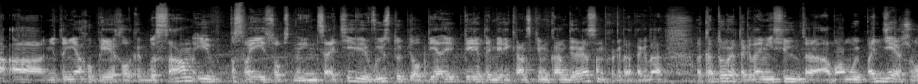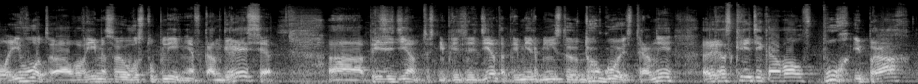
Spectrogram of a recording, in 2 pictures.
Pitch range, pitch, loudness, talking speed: 110-125 Hz, 115 Hz, -14 LUFS, 150 wpm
